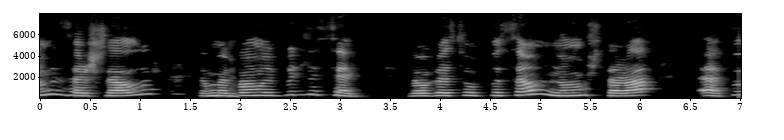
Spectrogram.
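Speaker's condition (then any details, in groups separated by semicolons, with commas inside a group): Ataxia after brain injury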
